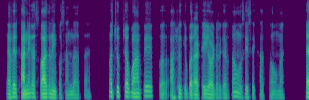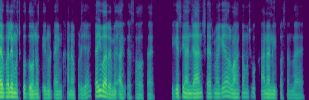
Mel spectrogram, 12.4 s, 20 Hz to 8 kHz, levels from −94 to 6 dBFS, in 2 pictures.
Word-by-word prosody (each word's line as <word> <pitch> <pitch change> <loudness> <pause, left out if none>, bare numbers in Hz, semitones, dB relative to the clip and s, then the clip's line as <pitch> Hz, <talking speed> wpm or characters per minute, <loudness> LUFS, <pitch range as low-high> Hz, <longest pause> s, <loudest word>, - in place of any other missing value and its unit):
या 100 - +1
फिर 120 0 +2
खाने 105 +1 +4
का 115 - -1
स्वाद 110 -1 +3
नहीं 100 -2 +1
पसंद 95 +1 -10
आता 95 -1 -14
है, - - -20 0.4
मैं 130 - +2
चुपचाप 130 -1 -1
वहाँ 115 -1 +2
पे 145 0 -1
अ, 105 -8 -9
आलू 105 +5 -3
के 115 - -9
पराठे 95 0 -1
ही 105 - -1
ऑर्डर 100 +1 -2
करता 100 +6 -9
हूँ, 125 -3 -3
उसी 100 -1 -6
से 100 - -13
खाता 100 -1 -16
हूँ 95 - -11
मैं। 95 - -11 0.5
चाहे 120 +1 +11
भले 125 +1 +7
मुझको 120 -1 +2
दोनों-तीनों 100 -1 0
टाइम 95 0 -4
खाना 95 0 -6
पड़ 90 +1 -13
जाए। 110 +8 -6
कई 145 +3 +6
बार 130 -8 +6
मे 95 0 -2
आइक 95 0 -3
ऐसा 95 +1 -13
होता 90 0 -9
है 90 - -11
कि 105 - -22
किसी 115 +2 +1
अनजान 110 0 +3
शहर 115 -1 -5
में 115 0 -3
गया 135 +3 -1
और 135 - -1
वहाँ 110 -1 0
का 120 - -9
मुझको 115 +2 -10
खाना 105 -2 -3
नहीं 100 -2 -2
पसंद 95 0 -13
आया, 95 0 -10
105 Hz, 265 wpm, -23 LUFS, 95-115 Hz, 0.5 s, चाहे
